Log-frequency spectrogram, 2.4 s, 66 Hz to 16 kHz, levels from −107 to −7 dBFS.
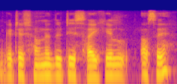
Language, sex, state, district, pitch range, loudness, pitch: Bengali, male, West Bengal, Cooch Behar, 120-125 Hz, -18 LUFS, 120 Hz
